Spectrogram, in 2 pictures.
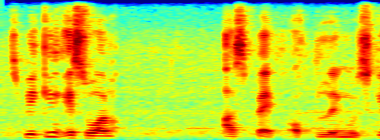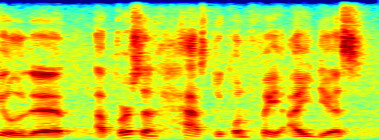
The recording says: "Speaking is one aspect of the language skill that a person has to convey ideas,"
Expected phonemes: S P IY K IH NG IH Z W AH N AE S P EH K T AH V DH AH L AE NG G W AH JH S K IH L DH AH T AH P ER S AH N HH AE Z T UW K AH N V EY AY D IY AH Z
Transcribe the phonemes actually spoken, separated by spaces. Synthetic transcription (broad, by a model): S P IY K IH NG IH S W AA N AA S P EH K T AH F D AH L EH NG G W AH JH S K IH L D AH T AH P ER S AH N HH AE S T UW K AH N F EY AY D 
